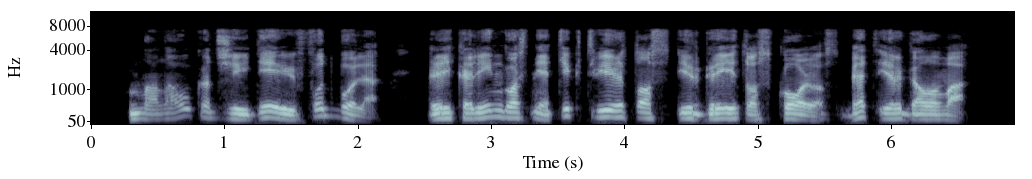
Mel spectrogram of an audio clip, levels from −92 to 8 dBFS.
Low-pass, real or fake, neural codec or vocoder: 7.2 kHz; fake; codec, 16 kHz, 4 kbps, FreqCodec, larger model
